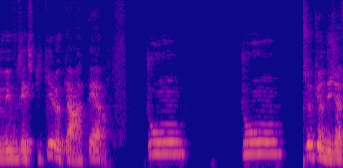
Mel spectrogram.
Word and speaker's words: 钟: vous expliquer le caractère Zhong, Zhong. Ceux qui ont déjà fait les pays, ça ressemble étrangement à la prononciation du Zhong de Zhongguo, du mot Chine.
